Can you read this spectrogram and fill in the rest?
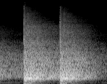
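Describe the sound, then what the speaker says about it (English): A hammer knocks nails in while carpet is being laid, two sharp, loud, close strikes about a third of a second apart, each ringing briefly before fading. "then you can start knocking the nails in"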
